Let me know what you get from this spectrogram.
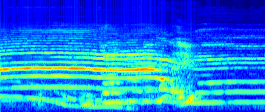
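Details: Two cats in a fight, one giving a loud continuous yowl that bends down and back up in pitch, wavering near the end, with people talking nearby.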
